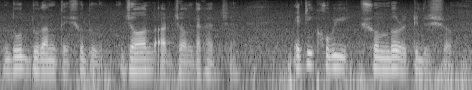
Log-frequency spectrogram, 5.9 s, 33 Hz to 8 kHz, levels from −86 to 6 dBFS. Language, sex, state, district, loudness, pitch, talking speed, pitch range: Bengali, male, West Bengal, North 24 Parganas, -20 LUFS, 105 Hz, 120 wpm, 95-120 Hz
